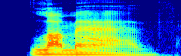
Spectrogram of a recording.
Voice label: "lamad", Hebrew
